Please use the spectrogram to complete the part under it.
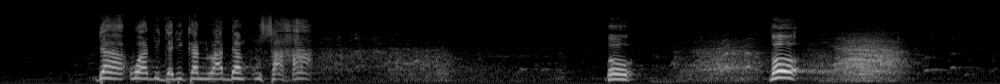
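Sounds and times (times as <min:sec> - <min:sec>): audience of women laughing: 0:02.4 - 0:05.8, 0:06.7 - 0:10.0.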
